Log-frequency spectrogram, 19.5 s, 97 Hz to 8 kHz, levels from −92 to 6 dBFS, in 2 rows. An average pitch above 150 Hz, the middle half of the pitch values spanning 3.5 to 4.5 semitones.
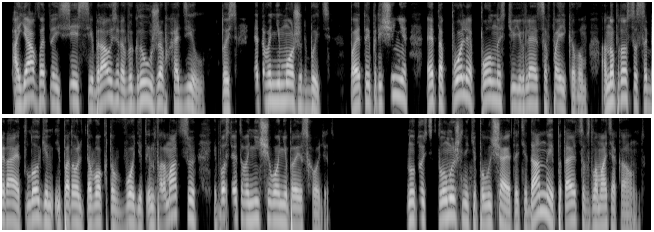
No: medium, 140 Hz; average, 4.0 semitones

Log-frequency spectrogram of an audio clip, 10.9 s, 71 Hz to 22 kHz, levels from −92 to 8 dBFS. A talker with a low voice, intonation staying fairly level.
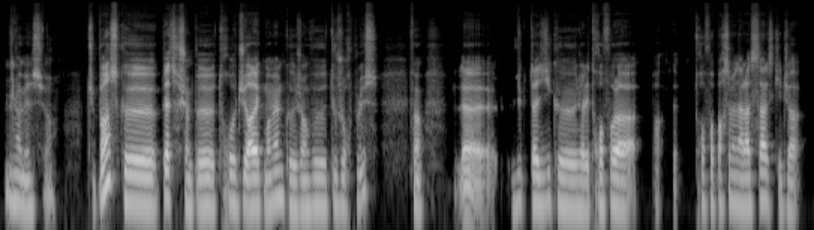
Yes: low, 130 Hz; narrow, 1.9 semitones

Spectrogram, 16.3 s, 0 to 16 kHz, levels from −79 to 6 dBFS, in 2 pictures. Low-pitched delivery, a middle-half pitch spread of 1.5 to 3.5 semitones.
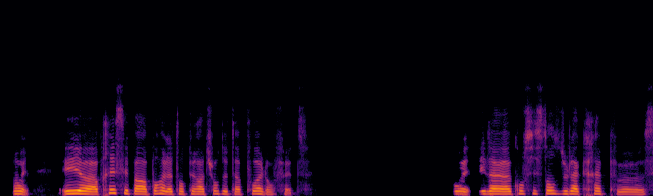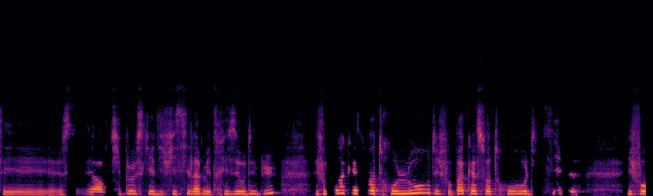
No: high, 215 Hz; narrow, 2.6 semitones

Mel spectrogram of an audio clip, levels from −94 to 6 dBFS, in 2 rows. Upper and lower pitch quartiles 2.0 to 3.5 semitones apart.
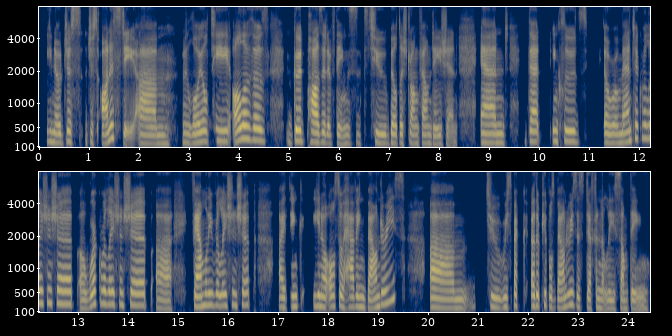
No: average, 4.4 semitones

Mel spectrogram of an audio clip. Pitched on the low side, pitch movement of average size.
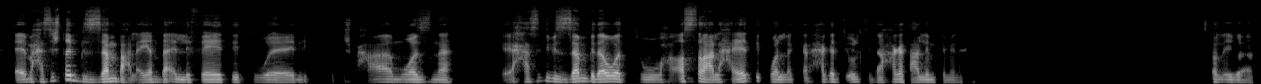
No: low, 115 Hz; narrow, 2.1 semitones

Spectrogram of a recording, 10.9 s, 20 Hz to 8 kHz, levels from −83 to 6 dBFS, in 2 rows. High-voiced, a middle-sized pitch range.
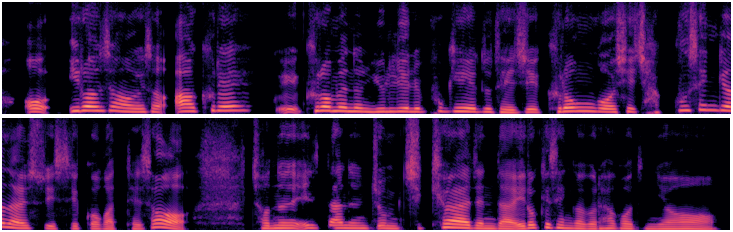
No: high, 210 Hz; wide, 6.6 semitones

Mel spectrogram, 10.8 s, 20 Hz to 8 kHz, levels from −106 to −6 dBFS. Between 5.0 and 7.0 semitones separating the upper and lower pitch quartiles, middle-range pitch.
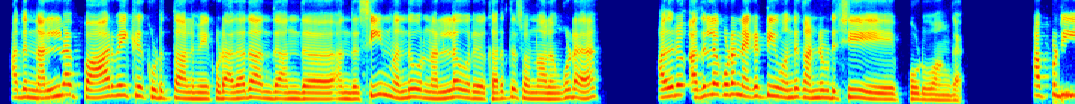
No: wide, 5.4 semitones; high, 210 Hz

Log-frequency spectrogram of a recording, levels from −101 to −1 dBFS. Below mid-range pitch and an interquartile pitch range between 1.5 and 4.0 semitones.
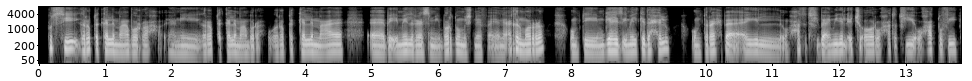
Yes: low, 110 Hz; average, 2.8 semitones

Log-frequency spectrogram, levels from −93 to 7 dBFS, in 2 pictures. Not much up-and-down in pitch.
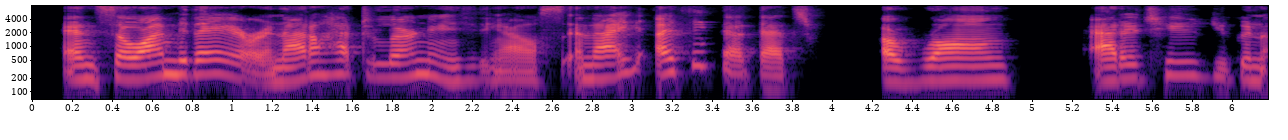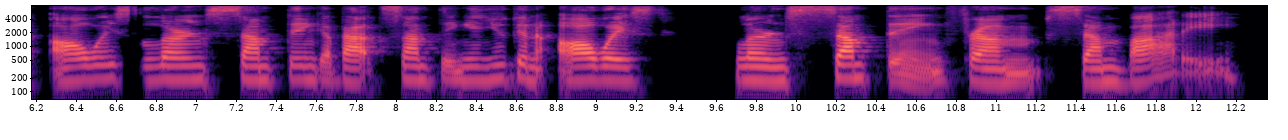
Yes: narrow, 2.3 semitones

